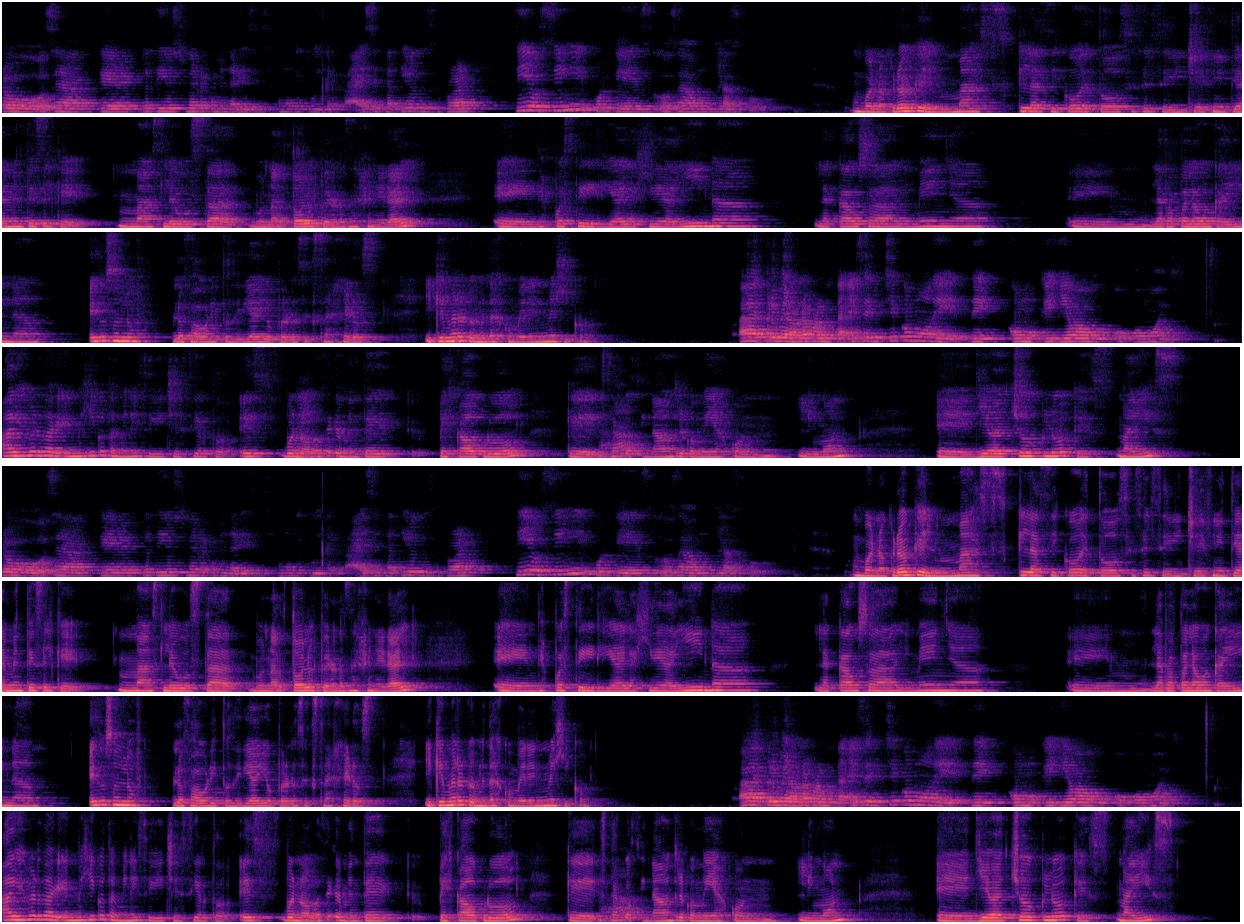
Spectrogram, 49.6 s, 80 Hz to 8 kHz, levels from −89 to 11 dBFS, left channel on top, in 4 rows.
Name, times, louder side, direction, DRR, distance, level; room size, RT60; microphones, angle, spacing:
voice 1, 0.0-4.6 5.1-7.3 32.2-36.5 40.1-40.3 40.6-40.7 43.2-43.5, equal, 35° left, -2 dB, 7.7 m, -33 dB
voice 2, 8.5-13.2 13.6-16.5 17.3-20.0 20.5-22.3 23.1-25.2 25.7-26.3 26.5-28.5 29.0-30.7 37.2-42.5 42.9-45.7 46.5-48.9, right 2 dB, 45° right, 8 dB, 1.1 m, -27 dB
16.5 x 9.3 x 6.9 m, 0.76 s
head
